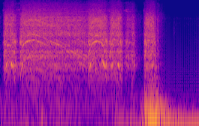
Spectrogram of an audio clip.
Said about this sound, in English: Get the old drill gun out here. Get some power going behind some tools.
